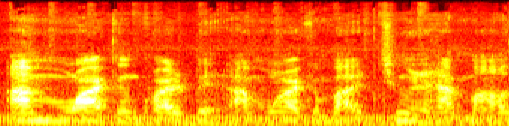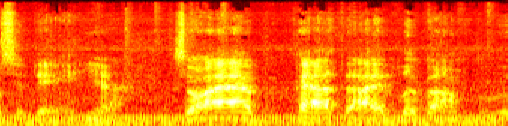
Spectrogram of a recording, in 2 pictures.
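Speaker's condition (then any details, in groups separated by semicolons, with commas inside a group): Parkinson's; about seven years since onset, gait difficulty, stem cell treatment; speech difficulty, stumbles on words, reportedly better after treatment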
